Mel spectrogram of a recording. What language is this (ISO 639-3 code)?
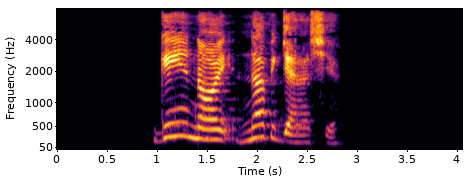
fry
